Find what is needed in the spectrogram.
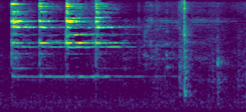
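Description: Bright bell-like chimes: a few struck notes ring out in quick succession and fade over about a second, followed by a short knock near the end.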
